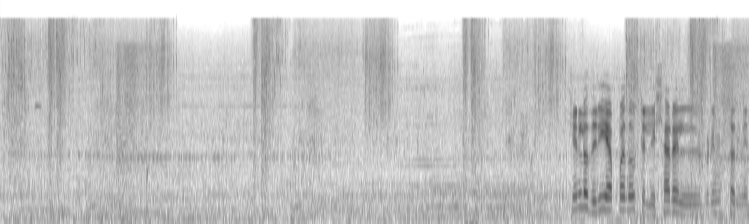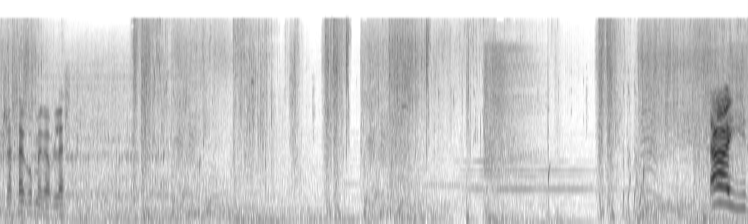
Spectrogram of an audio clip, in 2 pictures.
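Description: A video game laser beam blasts with a steady roar.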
